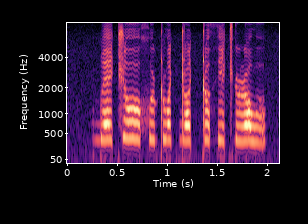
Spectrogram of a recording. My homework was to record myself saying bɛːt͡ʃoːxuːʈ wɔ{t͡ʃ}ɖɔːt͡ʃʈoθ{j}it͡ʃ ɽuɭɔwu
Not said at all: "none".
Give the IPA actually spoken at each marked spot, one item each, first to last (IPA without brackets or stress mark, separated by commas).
t͡ʃ, j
